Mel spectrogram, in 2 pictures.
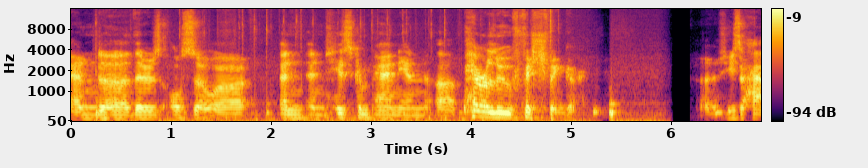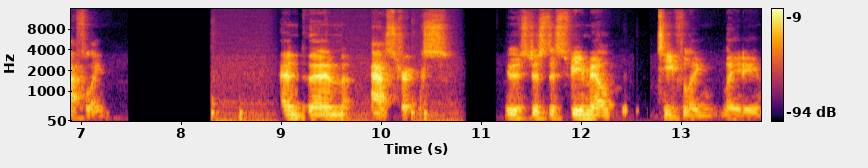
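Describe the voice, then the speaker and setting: This put-on character voice is raspy and moves at a moderate pace with ordinary pitch variation. Loudness swings widely, and long pauses come often. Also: man. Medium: actual play. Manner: casual, hesitant, filled with ums.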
